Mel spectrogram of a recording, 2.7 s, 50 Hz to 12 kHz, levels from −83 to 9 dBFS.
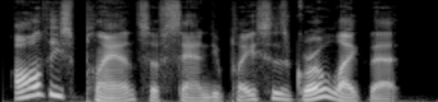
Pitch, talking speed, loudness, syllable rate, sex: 140 Hz, 195 wpm, -19 LUFS, 5.0 syllables/s, male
